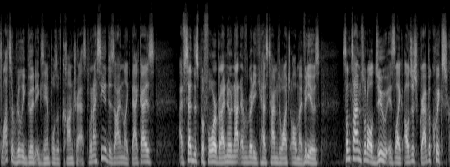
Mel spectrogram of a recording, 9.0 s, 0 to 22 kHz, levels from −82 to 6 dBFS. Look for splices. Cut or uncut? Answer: uncut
